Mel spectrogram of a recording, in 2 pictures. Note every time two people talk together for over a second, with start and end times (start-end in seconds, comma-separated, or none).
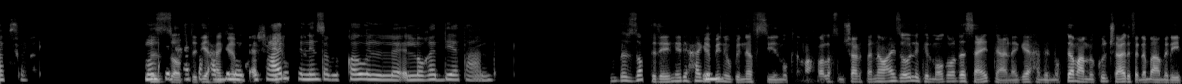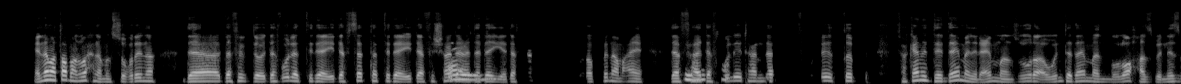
1.5-2.9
